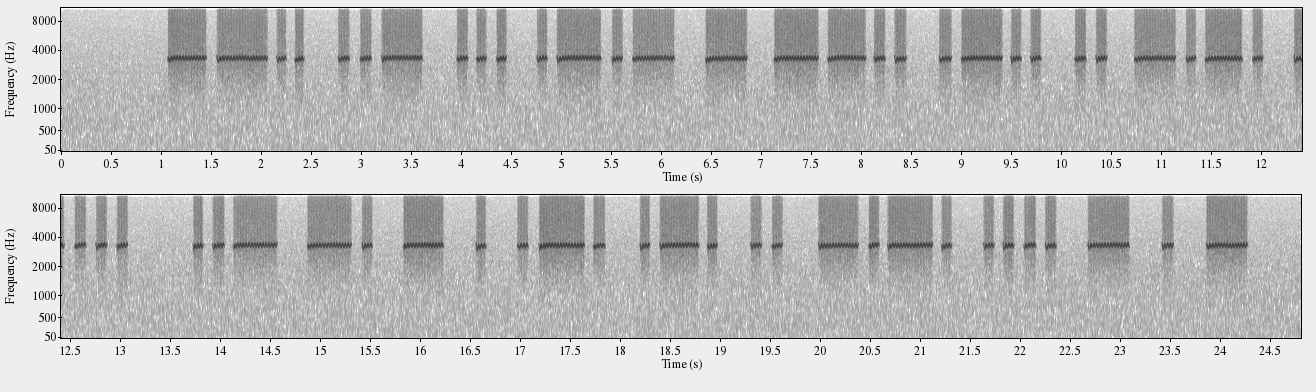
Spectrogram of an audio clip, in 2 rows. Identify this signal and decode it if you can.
Morse code (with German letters), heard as a whistle, hand-sent with a straight key, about 12 wpm. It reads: ZUSÄTZLICH UNTERRICHTET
